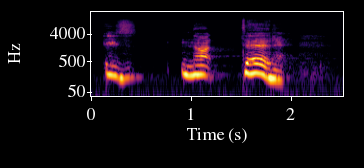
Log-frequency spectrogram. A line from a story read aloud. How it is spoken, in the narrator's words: Link moaned, struggling to speak as the blood flowed sickeningly through his mouth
